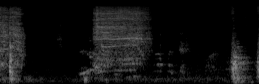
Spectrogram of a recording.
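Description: A power drill whirs briefly.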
